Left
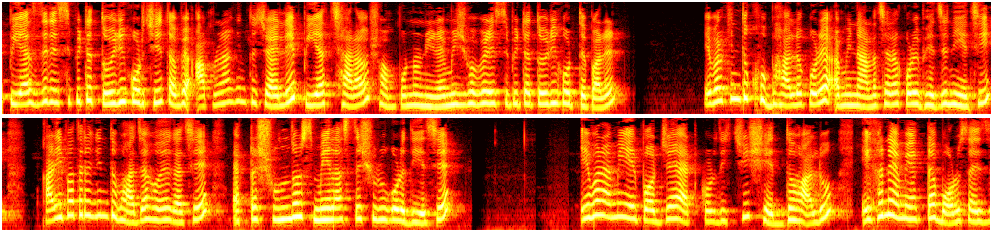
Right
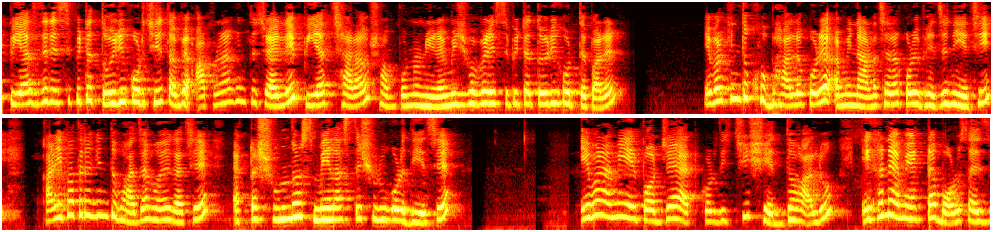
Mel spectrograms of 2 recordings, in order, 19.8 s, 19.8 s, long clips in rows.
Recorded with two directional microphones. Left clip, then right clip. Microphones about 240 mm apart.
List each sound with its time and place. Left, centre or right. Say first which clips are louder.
0.0 s a woman's voice: left 5 dB; left
15.6 s speech: left 6 dB; left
